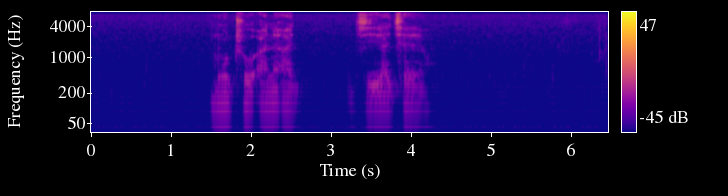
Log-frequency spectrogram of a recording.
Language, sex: Venda, male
